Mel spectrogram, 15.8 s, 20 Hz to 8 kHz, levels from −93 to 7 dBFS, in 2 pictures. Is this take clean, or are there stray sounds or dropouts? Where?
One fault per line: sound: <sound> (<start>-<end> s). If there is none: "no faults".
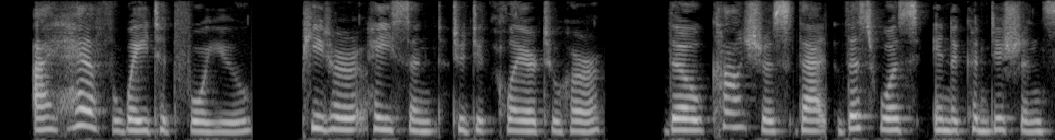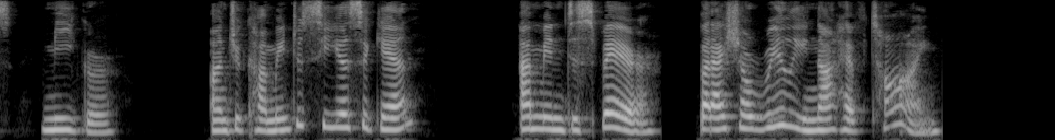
no faults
